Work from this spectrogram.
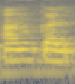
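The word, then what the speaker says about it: uncle: यहाँ पे क करना है आपको, के नहीं क।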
